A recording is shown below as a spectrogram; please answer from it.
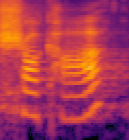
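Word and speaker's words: שחה: So it's pronounced shakah, and it means to bow down.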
